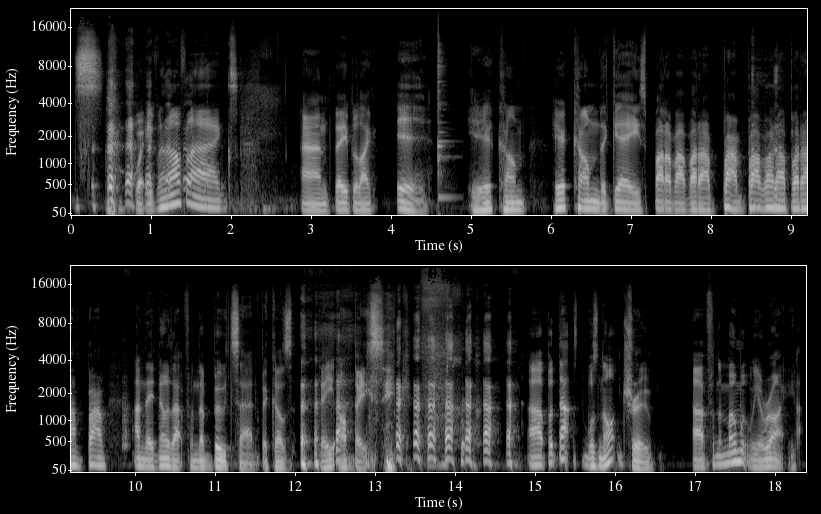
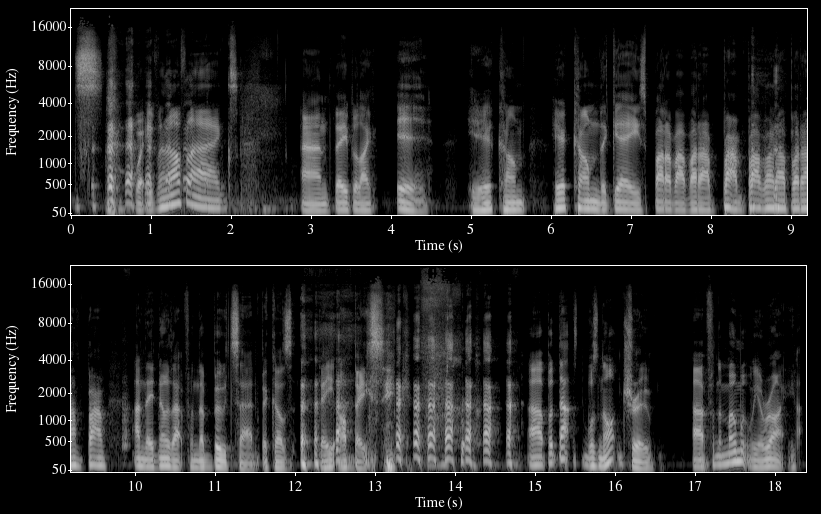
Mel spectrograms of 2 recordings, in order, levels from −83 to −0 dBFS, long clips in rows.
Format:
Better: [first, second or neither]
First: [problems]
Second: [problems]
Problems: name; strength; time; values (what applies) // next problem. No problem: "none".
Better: second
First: clattering dishes; noticeable; at 4.5 s; peak 10 dB below the speech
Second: none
